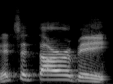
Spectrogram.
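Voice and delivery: a half-hearted Irish Roy Keane impression; Roy Keane Irish accent. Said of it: "in the words of Roy Keane".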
